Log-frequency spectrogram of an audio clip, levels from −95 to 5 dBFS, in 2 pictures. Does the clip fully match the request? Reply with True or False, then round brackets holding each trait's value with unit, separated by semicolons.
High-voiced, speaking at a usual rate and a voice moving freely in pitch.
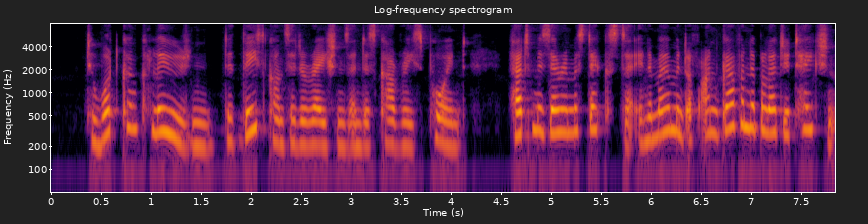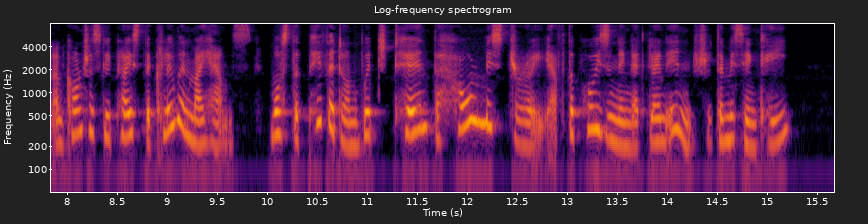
True (280 Hz; 160 wpm; 6.5 semitones)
